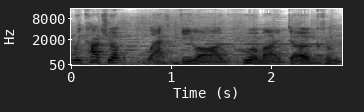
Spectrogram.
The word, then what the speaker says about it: vlog: caught you up last v-log who am I Doug from Channel awesome why does he still call them v-logs how does he not know it's pronounced Vlog maybe he just likes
